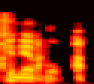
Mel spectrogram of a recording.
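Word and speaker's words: Knueppel: E L, but literally it's literally pronounced Canipple. I would go with Canel, but they and I felt like they talked about him a lot more than they normally would.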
